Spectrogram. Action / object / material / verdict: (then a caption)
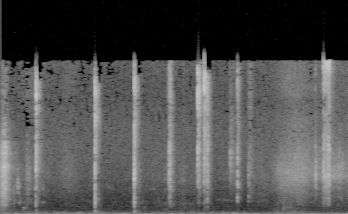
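tap / red tomato / tomato skin / none. A single large, solid, soft-skinned red tomato with its green stem is held close to the mic and scratched and tapped with fingernails. Short, bright, dry clicks and scratches land at irregular intervals over a steady low rumble. The taps die away almost instantly.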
